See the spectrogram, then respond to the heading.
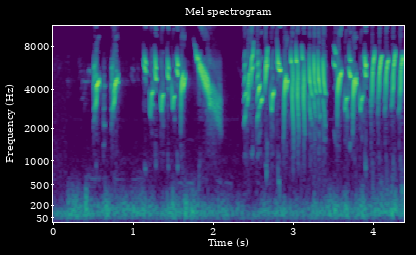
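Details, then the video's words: European goldfinch, a caged songster prized in singing contests, used for teaching young birds to sing: rapid twittering song of bright high chirps and trills, with a drawn buzzy note midway and a fast run of repeated notes at the end. "افضل تغريد لتعليم الفراخ"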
